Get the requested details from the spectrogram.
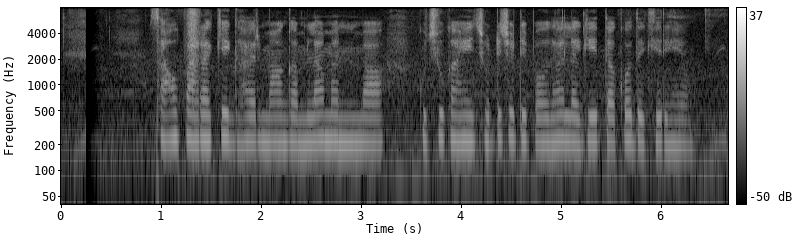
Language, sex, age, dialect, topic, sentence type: Chhattisgarhi, female, 18-24, Central, agriculture, statement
